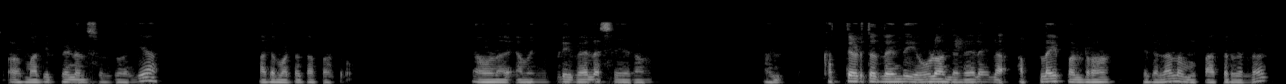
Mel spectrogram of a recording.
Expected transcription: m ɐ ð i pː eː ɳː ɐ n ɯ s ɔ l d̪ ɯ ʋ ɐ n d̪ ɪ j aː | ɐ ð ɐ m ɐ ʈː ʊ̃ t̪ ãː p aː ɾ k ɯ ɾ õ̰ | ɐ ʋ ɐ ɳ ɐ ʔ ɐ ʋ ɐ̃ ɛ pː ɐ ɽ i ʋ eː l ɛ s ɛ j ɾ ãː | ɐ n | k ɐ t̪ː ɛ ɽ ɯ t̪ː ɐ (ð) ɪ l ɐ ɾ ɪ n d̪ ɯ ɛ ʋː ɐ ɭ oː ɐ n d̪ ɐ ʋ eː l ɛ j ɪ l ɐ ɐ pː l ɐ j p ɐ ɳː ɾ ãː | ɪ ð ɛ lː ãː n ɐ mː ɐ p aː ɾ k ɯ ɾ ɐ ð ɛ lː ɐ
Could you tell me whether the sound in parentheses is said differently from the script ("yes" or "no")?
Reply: no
